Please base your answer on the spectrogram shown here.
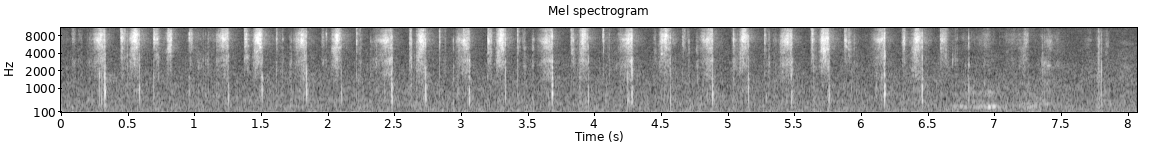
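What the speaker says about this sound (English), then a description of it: "We shuffle these guys, randomly choose one to put into play," A deck of game cards for a Scarlet Keys campaign card game is shuffled, giving a quiet, rapid run of crisp flicking clicks in an even rhythm throughout, close up and with no talking.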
